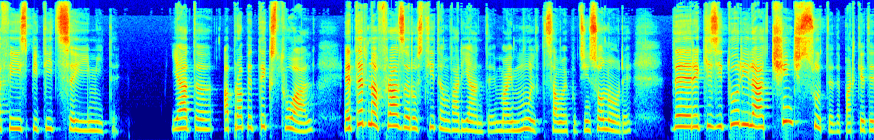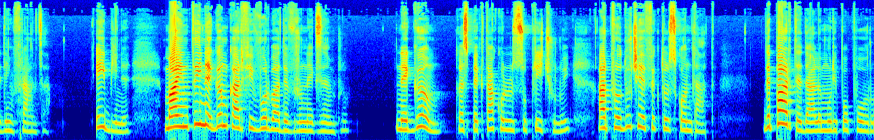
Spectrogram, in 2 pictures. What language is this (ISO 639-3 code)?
ron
